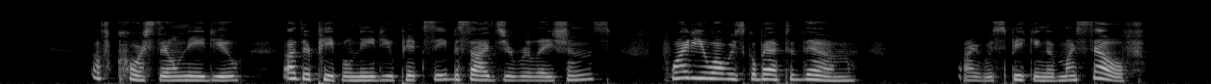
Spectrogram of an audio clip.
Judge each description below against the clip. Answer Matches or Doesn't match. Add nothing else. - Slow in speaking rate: Matches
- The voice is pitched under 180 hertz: Doesn't match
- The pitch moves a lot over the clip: Doesn't match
